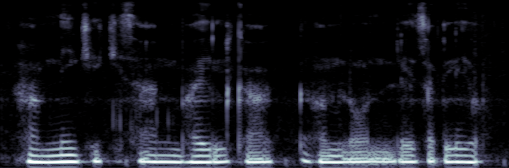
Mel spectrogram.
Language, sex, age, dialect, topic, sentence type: Magahi, male, 18-24, Southern, banking, question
